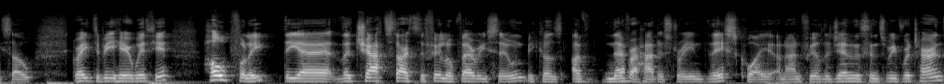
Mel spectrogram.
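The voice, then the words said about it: Slightly nasal, congested voice. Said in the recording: “hear from my voice, still a little bit nasally”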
